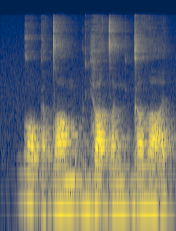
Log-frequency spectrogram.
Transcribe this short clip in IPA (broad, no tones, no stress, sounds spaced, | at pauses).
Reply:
ɡ ɔ ɡ ɪ dˤ a m o ɡ vʲ ʊ dˤ i mʲ ʊ ɡ ɪ ðˤ ɛ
